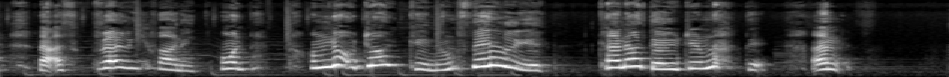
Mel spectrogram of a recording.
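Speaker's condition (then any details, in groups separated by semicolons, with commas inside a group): Cerebral palsy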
